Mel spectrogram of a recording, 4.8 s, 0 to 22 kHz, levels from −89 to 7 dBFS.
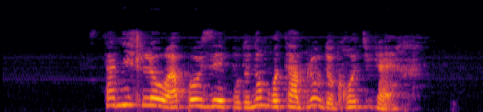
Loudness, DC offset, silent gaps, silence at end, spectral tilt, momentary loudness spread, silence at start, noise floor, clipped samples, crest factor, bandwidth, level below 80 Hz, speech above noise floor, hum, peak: -18 LUFS; under 0.1%; none; 0.7 s; -7 dB/octave; 10 LU; 1.05 s; -70 dBFS; under 0.1%; 16 dB; 7.2 kHz; -60 dBFS; 52 dB; none; -4 dBFS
